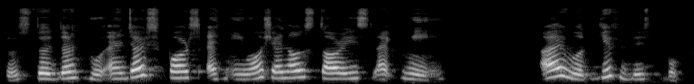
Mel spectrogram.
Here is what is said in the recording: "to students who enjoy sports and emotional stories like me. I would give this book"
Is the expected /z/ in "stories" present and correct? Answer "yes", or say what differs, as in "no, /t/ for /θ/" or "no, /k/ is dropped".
no, /s/ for /z/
